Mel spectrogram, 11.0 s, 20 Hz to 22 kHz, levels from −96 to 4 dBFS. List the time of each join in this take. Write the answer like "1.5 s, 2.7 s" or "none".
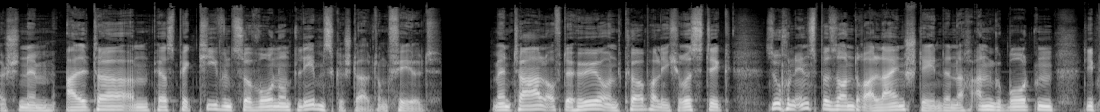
none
